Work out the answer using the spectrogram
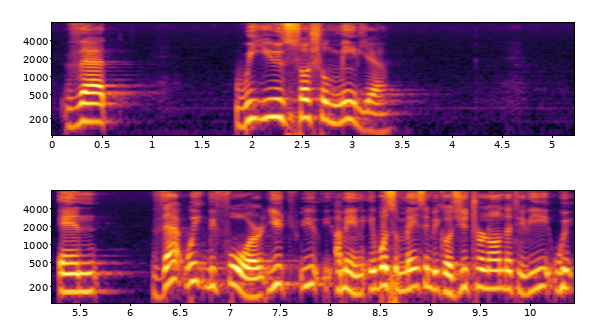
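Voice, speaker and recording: A Latin American man preaches a sermon in a high-pitched voice with a dark tone. He is emphatic, often restarting his sentences and stumbling over words.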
